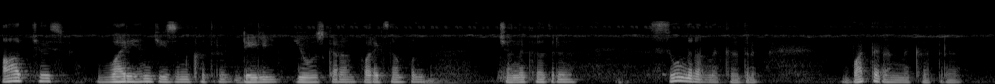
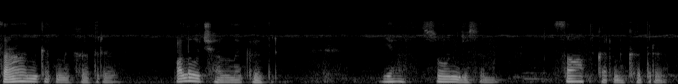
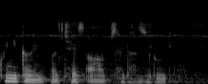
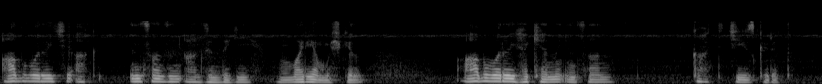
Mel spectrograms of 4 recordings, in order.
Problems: background sounds at intervals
